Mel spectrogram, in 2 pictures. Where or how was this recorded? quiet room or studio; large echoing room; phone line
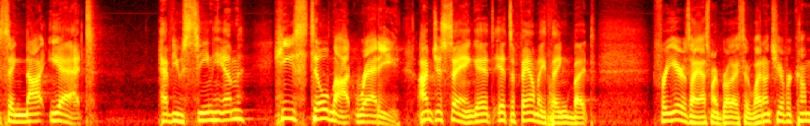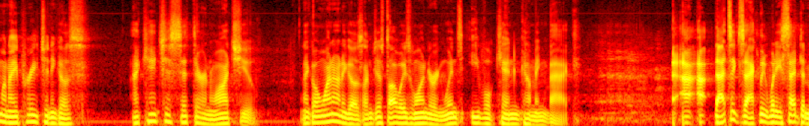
large echoing room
